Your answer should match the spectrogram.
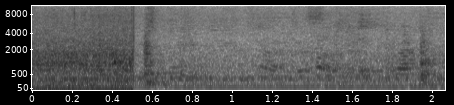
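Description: Vintage coach's engine running with a deep rumble as it pulls round, cut off suddenly about half a second in. Then a quieter background with a low steady hum and faint voices.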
